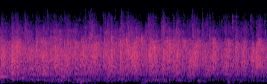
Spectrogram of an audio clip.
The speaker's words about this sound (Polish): No i tutaj wielkie brawa, drodzy Państwo.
